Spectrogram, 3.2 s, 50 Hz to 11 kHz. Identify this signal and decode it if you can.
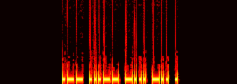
Morse code, heard as a keyed tone, about 40 wpm, 700 Hz. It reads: W3BDE
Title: USA Call Signs Repeated 2x 40wpm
